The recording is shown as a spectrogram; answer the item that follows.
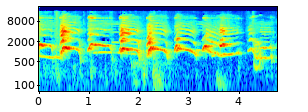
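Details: Whining cries from a five-week-old Siberian Husky puppy during its first bath, 2017: seven strong, bent, falling whimpers, each about half a second long, spaced roughly every half second in an indoor room.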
